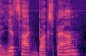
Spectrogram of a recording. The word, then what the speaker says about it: Yitzhak Buxbaum: would tell us your name and how you spell it you're on yeah uh yitzhak buckspam y-i-t-z-h-a-k-b-u-x b-a-u-m great and then how would you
